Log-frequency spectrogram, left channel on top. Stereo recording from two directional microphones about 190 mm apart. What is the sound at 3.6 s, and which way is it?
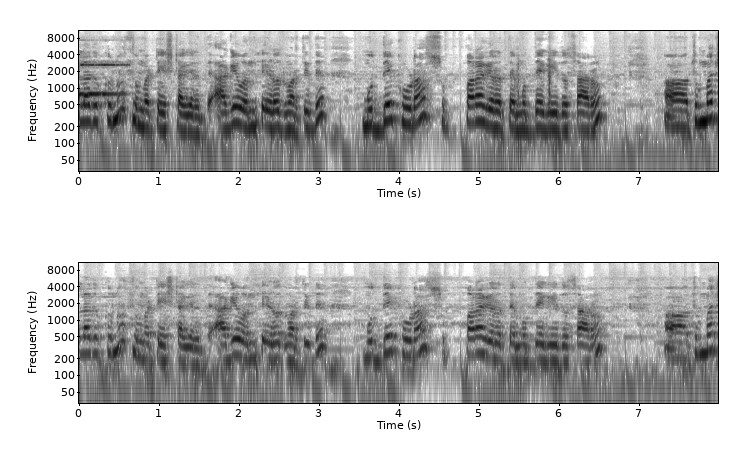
Speech, 45° left (ahead or behind).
